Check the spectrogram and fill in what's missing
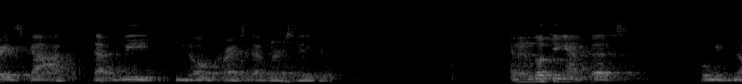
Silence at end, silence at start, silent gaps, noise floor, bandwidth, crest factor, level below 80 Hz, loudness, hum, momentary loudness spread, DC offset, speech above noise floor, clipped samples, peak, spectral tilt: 0 s; 0 s; none; -77 dBFS; 8.2 kHz; 20 dB; under -90 dBFS; -46 LUFS; none; 12 LU; under 0.1%; 31 dB; under 0.1%; -28 dBFS; -5 dB/octave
